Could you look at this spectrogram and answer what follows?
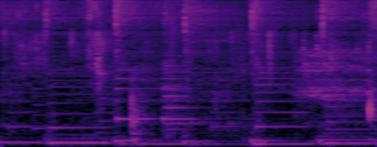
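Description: Minced meat going into a pan over a sizzling Bolognese base of fried onions, vegetables and tomato, producing a steady close sizzle and hiss, with a soft low rumble and a couple of louder surges as the meat is added.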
